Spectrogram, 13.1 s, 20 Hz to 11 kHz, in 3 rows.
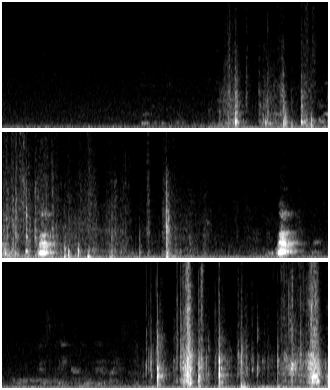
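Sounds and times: paper and cardboard rustling: 2.8 - 7.2, 10.6 - 13.0.

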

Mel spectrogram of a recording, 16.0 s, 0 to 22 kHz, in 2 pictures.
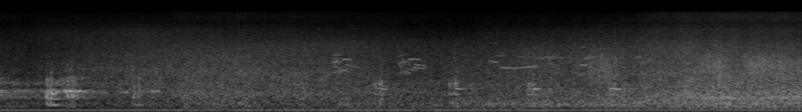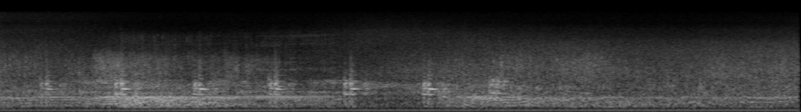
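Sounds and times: faint high calls: 0.0 - 16.0
surf: 0.0 - 16.0
wind: 0.0 - 16.0
elephant seal threat call: 3.3 - 16.0.

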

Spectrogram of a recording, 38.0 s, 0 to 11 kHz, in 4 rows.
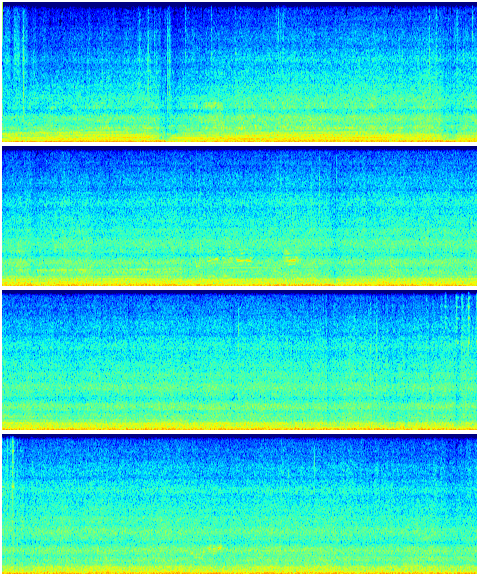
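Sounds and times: high-revving engine drone: 0.0 - 38.0
wind and road noise: 0.0 - 38.0.

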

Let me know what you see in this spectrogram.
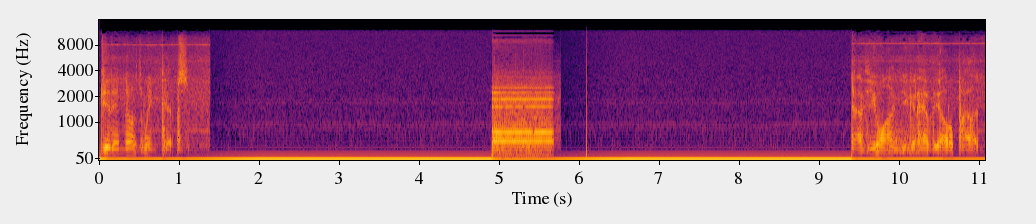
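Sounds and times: jet cabin noise: 0.0 - 11.0
buzzing cockpit alert tone: 4.9 - 5.8.

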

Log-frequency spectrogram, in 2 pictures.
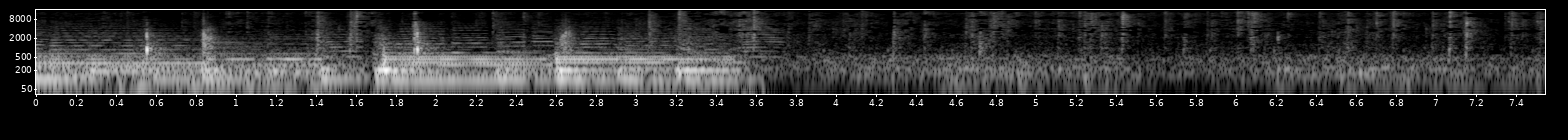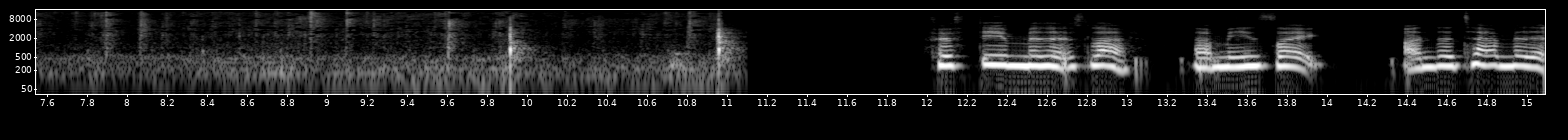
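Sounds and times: knife chopping on plastic board: 0.5 - 1.0, 1.8 - 2.8.

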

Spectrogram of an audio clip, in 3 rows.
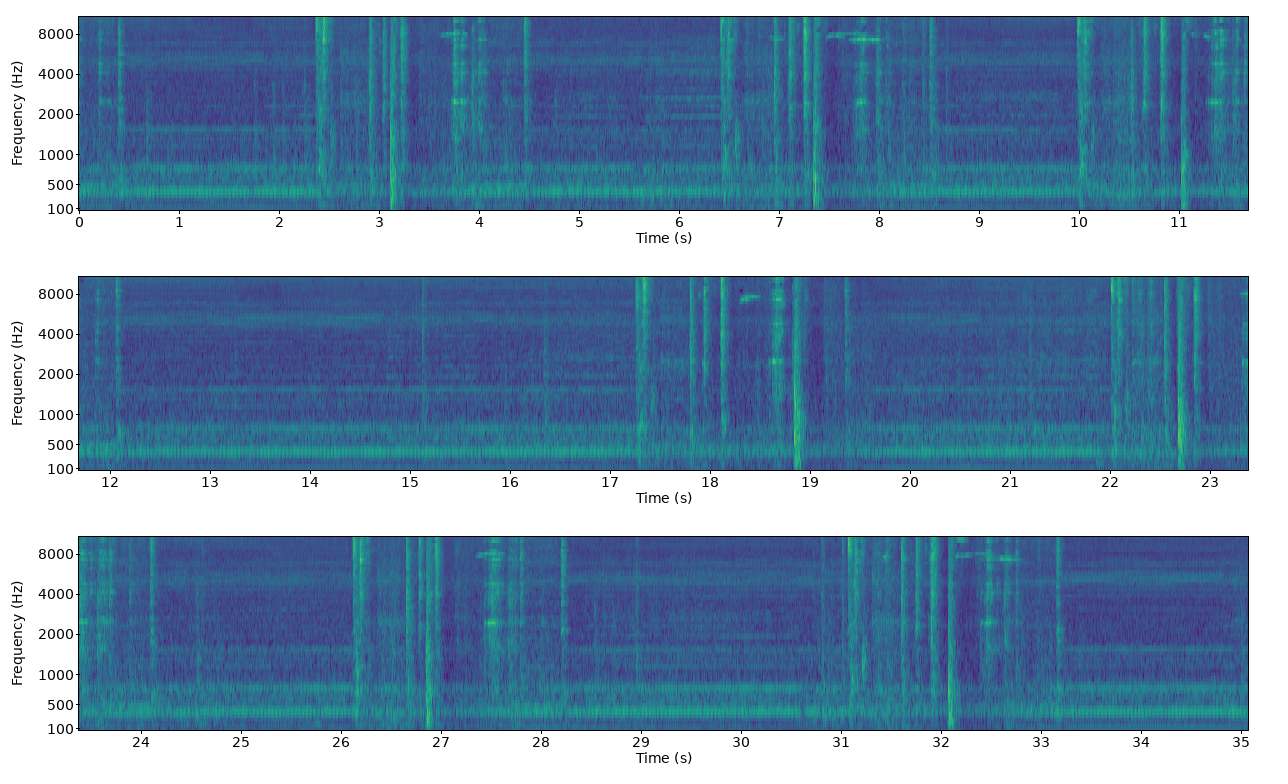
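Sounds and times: trap machine clicking and clanking: 1.9 - 4.6, 10.0 - 12.2, 17.2 - 19.5, 21.1 - 24.3, 26.1 - 28.4, 30.8 - 33.3.

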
